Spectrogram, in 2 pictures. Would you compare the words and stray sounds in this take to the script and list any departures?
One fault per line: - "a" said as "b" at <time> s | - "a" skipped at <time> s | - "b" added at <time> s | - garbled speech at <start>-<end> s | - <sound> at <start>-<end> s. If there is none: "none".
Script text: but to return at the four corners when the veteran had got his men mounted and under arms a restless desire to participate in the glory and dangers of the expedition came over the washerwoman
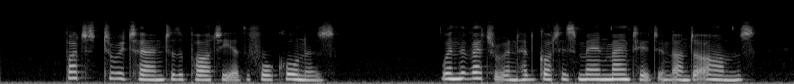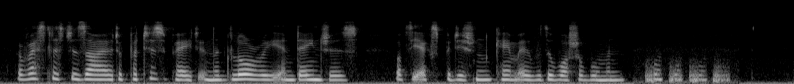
- "to the party" added at 1.6 s
- laugh at 14.4-15.2 s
